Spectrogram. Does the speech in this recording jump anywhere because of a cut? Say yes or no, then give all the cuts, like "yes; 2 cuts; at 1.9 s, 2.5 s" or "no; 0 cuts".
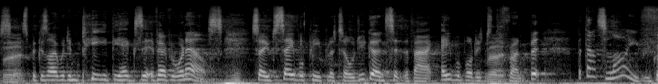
no; 0 cuts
